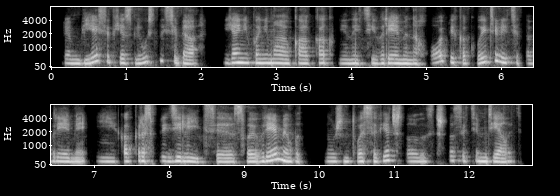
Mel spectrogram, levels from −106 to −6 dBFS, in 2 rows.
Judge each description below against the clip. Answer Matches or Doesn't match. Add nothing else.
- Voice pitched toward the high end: Matches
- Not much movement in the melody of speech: Matches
